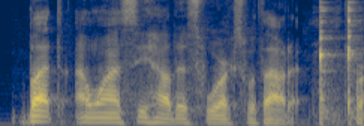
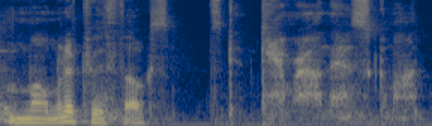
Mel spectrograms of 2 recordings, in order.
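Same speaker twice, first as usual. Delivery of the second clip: whispered suspense before the first bite; hushed whisper; 2 semitones lower, 11 dB quieter, faster than usual. Real, not acted. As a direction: draw the audience in with a whisper. Hushed build-up before tasting.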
